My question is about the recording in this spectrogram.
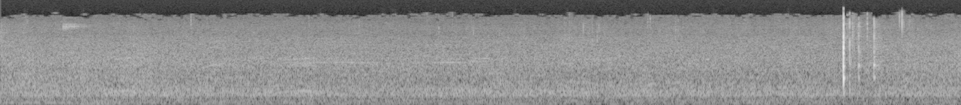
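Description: Steady murmur of a ballpark crowd, then near the end a single sharp crack of a wooden bat meeting the ball as the batter pops the pitch up.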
